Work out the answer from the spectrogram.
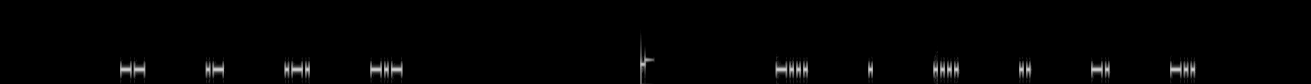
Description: Morse code, heard as a keyed tone, about 34 wpm, spaced as for 12 wpm, 690 Hz. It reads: MARK BEHIND
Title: 6x Character Spacing - Top 500 Words - 35wpm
